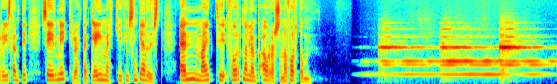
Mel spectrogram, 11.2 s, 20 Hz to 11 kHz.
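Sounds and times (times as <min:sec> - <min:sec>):
speech: 0:00.0 - 0:06.3
large memorial bells ringing at peace center: 0:07.2 - 0:11.1.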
